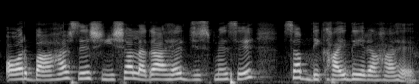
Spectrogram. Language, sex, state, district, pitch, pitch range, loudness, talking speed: Hindi, female, Uttar Pradesh, Lucknow, 230 Hz, 220-265 Hz, -17 LUFS, 185 wpm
